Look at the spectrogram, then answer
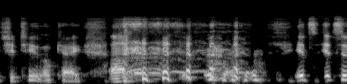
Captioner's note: laughing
